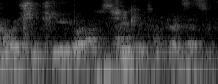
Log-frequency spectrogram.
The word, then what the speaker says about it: Schittly: donc ça se prononce chitli c'est un peu alsacien ou chitli voilà Alsa chitli donc chitli donc qui est le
